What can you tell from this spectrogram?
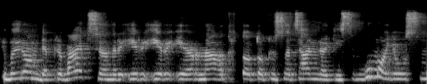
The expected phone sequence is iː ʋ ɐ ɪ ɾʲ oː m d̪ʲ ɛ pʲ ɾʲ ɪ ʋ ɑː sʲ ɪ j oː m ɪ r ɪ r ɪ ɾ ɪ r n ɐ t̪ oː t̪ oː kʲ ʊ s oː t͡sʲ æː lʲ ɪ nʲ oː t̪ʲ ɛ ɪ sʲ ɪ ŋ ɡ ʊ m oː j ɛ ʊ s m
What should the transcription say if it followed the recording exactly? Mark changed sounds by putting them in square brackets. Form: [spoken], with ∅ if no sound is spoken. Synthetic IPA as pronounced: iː ʋ ɐ ɪ ɾʲ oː m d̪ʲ ɛ pʲ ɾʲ ɪ ʋ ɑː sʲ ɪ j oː m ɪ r ɪ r ɪ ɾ ɪ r n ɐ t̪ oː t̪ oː kʲ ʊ s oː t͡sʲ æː lʲ ɪ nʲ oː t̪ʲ ɛ ɪ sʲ ɪ ŋ ɡ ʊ m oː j ɛ ʊ s m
